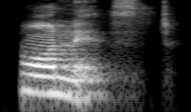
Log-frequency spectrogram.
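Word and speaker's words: honest: था बट ही वाज़ ऑनेस्ट बच्चे यहां पे आप कहोगे होनेस्ट लिखा है बट यहां पे मैंने कोई आर्टिकल क्यों नहीं लगाया बच्चे पहली पहली बात तो एच साइलेंट है।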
